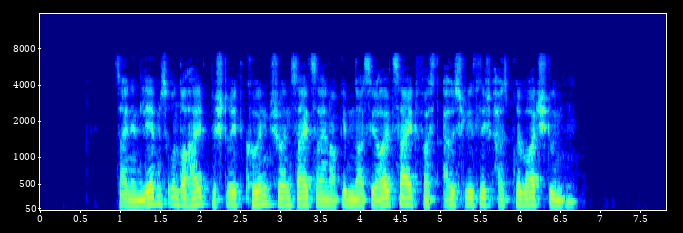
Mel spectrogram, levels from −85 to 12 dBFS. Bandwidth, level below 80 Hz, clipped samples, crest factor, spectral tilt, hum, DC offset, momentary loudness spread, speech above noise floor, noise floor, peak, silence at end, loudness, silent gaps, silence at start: 7.8 kHz; -66 dBFS; under 0.1%; 18 dB; -6 dB/octave; none; under 0.1%; 6 LU; 55 dB; -86 dBFS; -14 dBFS; 1.15 s; -31 LUFS; none; 0.95 s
